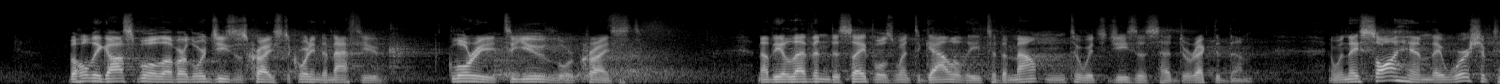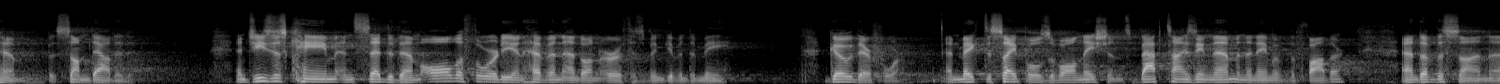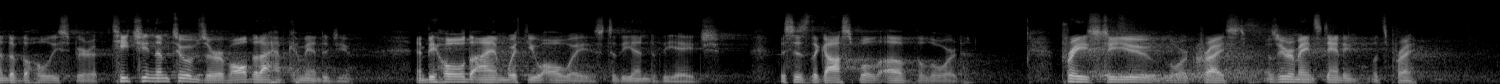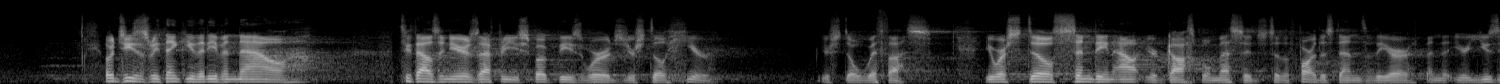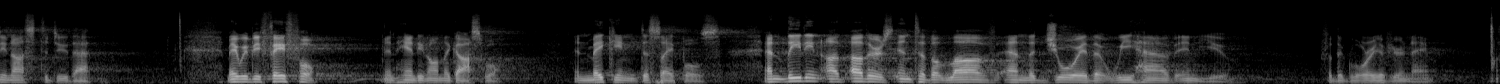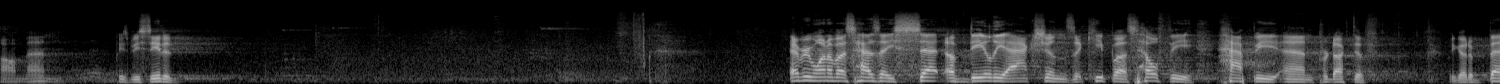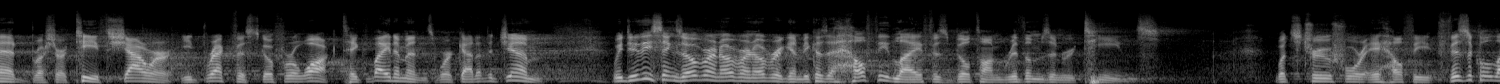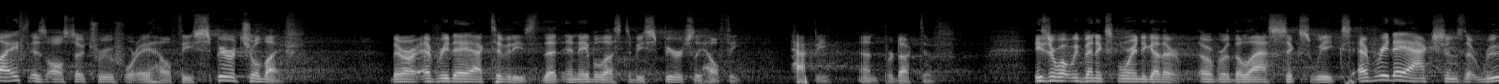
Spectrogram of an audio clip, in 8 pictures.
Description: Sermons - Holy Trinity Anglican Church
Sermon-April-6-2025.mp3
